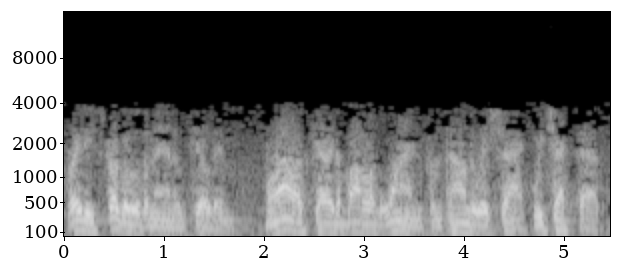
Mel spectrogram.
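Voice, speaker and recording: An actor playing a calm, skeptical Texas Ranger in a 1950s radio drama, speaking in a dry, measured, deadpan way. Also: male voice, low-pitched, slight background noise. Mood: firm, skeptical. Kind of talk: 1950s radio drama acting, first-person narration and dialogue. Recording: muffled vintage radio recording with music.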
